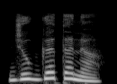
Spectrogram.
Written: ಜುಗ್ಗುತನ

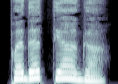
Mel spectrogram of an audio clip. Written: ಪದತ್ಯಾಗ

